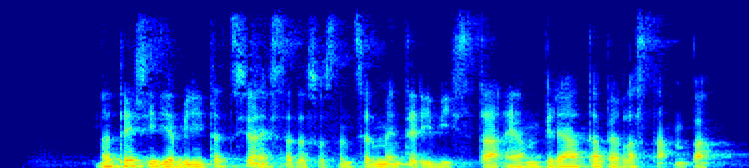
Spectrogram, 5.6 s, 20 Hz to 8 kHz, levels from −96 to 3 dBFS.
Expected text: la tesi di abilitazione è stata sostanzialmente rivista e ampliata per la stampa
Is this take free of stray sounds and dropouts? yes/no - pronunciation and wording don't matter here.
yes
